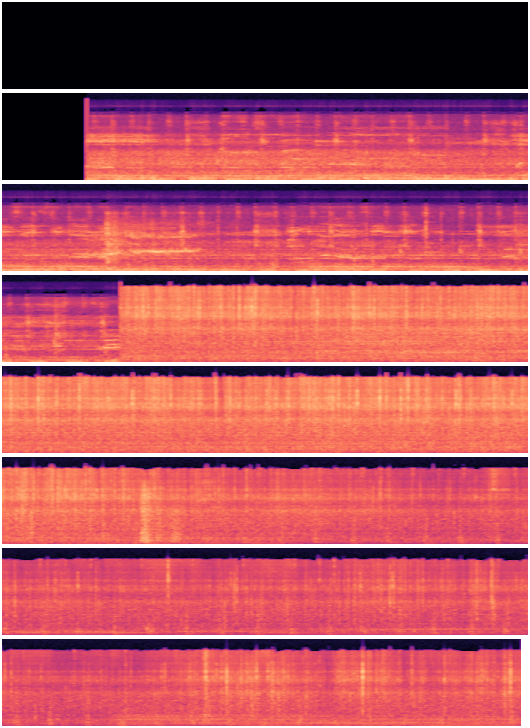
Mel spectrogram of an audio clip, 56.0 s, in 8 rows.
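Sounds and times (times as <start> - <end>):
low hum: 8.2 - 23.7
rain and tyres on wet road: 8.2 - 56.0.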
